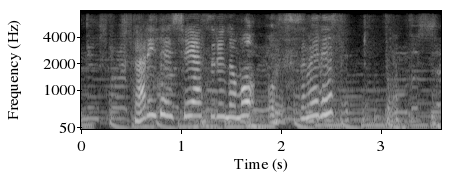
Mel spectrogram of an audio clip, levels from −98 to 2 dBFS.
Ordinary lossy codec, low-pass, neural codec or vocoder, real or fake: AAC, 48 kbps; 7.2 kHz; codec, 44.1 kHz, 7.8 kbps, DAC; fake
